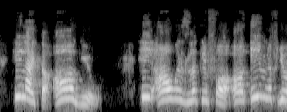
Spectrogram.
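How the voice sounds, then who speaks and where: A woman with a strong New Orleans accent talks at a moderate pace. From New Orleans, US South. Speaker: live stream host. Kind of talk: casual chat.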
